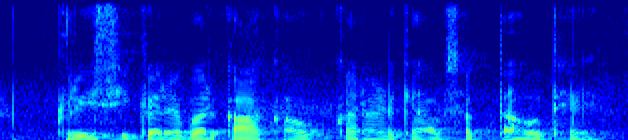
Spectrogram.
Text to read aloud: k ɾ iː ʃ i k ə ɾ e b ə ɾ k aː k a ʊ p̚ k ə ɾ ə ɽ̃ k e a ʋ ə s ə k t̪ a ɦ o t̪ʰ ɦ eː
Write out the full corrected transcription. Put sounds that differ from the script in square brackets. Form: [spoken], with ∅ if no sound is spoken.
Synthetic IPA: k ɾ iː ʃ i k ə ɾ e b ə ɾ k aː k a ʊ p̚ k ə ɾ ə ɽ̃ k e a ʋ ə s ə k t̪ a ɦ o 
